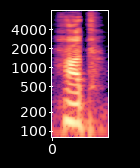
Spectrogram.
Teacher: হাতের তর জায়গায় আমরা উচ্চারণ করছি থ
